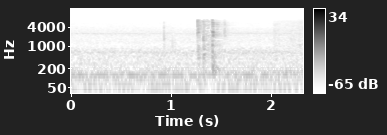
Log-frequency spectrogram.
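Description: Near silence: room tone, with a faint tick about a second in and a short cluster of light clicks just after.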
